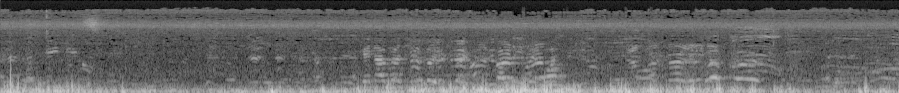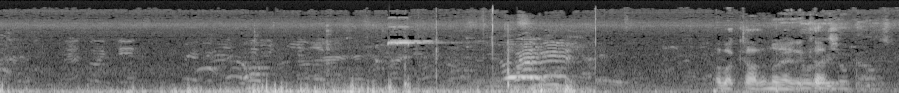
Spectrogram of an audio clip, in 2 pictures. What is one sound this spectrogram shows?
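Young men shout and call out across an open field at a distance.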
